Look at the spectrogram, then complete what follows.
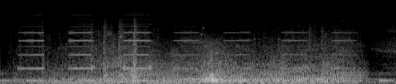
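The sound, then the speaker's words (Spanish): An aircraft's ground collision warning alarm sounds in steady, repeated electronic beeps, loud, over a continuous low mechanical rumble, ending abruptly, as the plane flies through turbulence over the Andes. “En un primer momento las turbulencias fueron material de risa para los más osados, Segundos después, la alarma de colisión en tierra de la aeronave sonó.”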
